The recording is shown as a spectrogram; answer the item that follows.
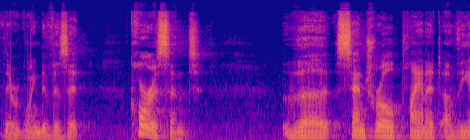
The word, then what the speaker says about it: Coruscant: We didn't know it was pronounced Coruscant. We all called it Coruscant because that's how Timothy Zahn pronounced it." And one day, George Lucas called us in a conference call and said, "No, it's called Coruscant."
